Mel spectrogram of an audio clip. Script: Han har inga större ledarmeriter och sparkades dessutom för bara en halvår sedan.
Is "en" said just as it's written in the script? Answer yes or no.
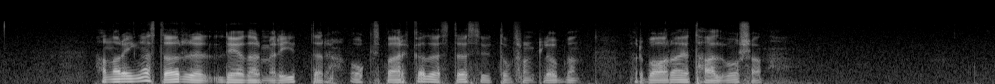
no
